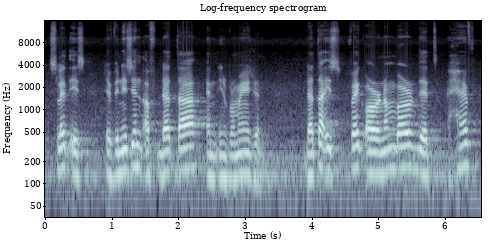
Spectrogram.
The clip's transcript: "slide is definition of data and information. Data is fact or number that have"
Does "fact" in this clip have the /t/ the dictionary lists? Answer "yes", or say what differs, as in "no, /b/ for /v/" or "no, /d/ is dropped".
no, /t/ is dropped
